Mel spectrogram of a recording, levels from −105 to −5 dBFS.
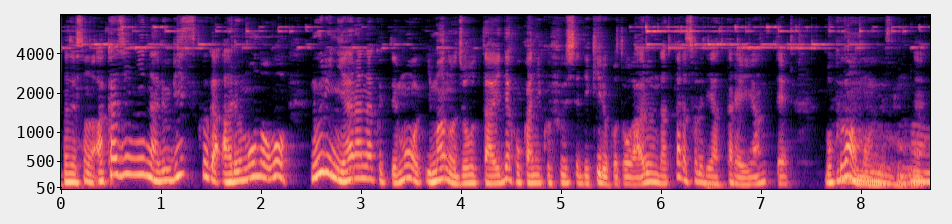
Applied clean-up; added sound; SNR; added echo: classical method WPE with log-MMSE.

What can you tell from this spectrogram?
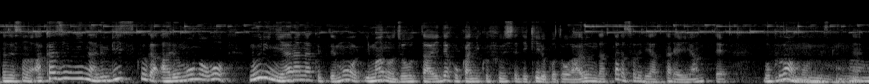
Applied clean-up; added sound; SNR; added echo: none; Bell; 19 dB; reverberation time 0.4 s.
